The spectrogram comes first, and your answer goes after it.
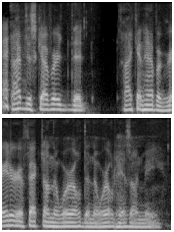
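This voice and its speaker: Male interview guest, strongly fry-laden voice, dry close sound, halting conversational delivery with repeated words. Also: mid-range voice, level tone, no echo. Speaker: guest, meditation teacher.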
